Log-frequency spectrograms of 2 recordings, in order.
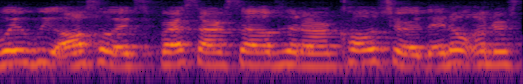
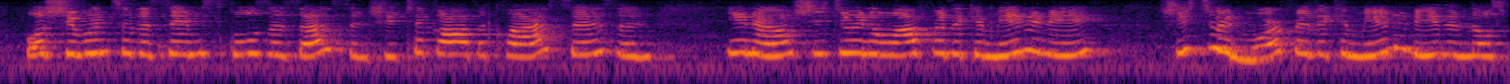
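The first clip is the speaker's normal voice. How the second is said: high, prim put-on voice; mocking academic voice; 8 semitones higher than usual. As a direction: parody a smug academic, pitched up.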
